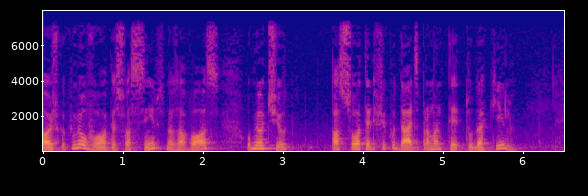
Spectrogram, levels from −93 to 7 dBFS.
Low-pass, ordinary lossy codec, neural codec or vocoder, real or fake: 7.2 kHz; none; none; real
